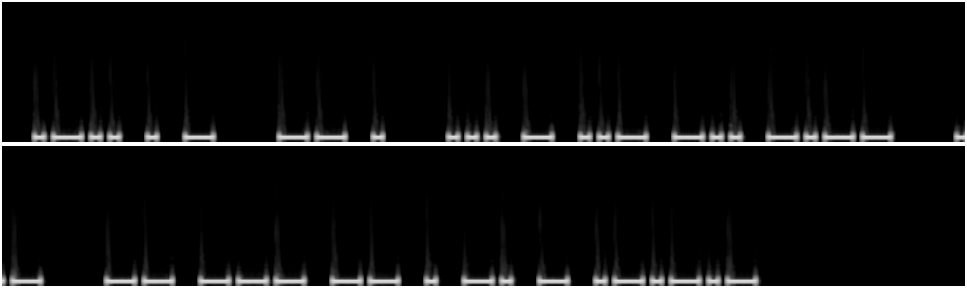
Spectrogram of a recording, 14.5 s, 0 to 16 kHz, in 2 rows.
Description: Morse code, heard as a keyed tone, about 17 wpm, 700 Hz. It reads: LET ME STUDY A MOMENT.
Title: Sentences from Top 1000 Words - Review Part 1 - 17wpm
